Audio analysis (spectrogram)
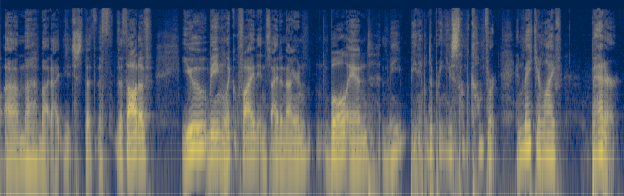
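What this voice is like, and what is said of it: Choked-up, emotional voice. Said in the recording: “Are you doing an impression right now ... I'm getting a little choked up. I have a hard time speaking when I get emotional.”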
